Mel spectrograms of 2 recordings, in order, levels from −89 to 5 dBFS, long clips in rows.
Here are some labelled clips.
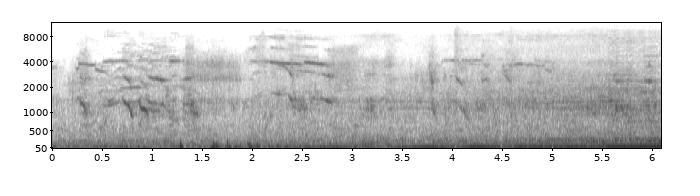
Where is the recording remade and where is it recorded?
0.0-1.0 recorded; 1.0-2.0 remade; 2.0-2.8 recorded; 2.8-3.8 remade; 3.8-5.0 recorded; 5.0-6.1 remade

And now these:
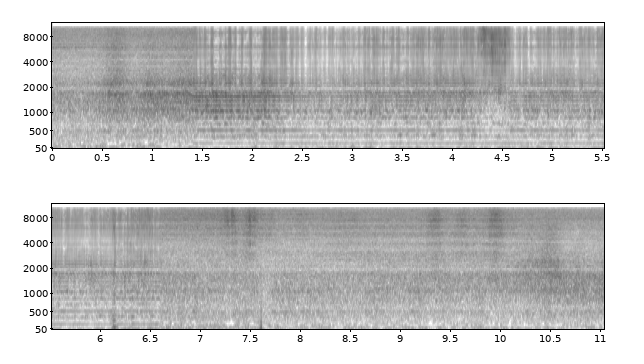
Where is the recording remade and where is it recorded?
0.0-1.4 recorded; 1.4-6.6 remade; 6.6-11.0 recorded

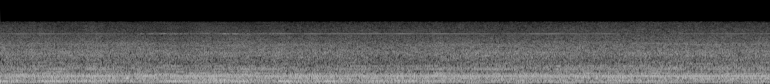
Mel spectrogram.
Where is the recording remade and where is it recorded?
0.0-1.2 recorded; 1.2-2.8 remade; 2.8-7.7 recorded

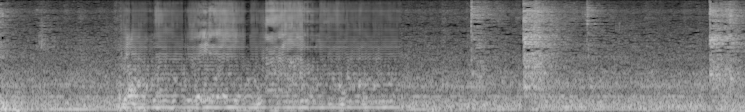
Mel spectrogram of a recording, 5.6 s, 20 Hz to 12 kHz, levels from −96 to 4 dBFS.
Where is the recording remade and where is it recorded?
0.0-0.9 recorded; 0.9-3.0 remade; 3.0-5.6 recorded

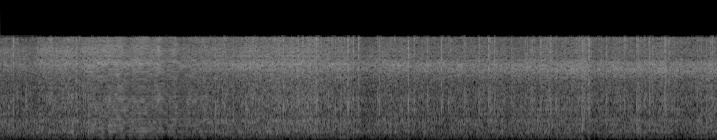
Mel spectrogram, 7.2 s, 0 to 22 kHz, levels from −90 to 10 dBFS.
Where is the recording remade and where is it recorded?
0.0-0.9 recorded; 0.9-2.1 remade; 2.1-7.2 recorded

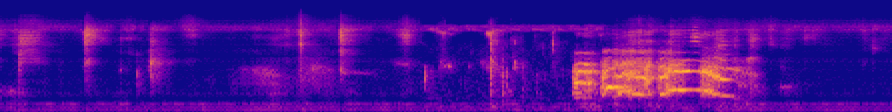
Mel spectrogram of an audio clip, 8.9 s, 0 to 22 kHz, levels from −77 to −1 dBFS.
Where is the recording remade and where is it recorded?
0.0-4.2 remade; 4.2-6.1 recorded; 6.1-8.9 remade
